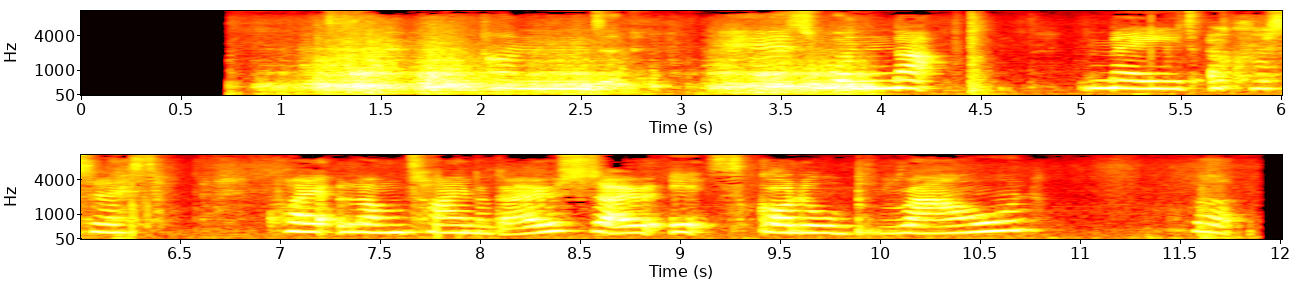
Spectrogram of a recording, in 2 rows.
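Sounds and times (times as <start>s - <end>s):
girl speaking: 1.8s - 10.9s, 11.5s - 11.9s.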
